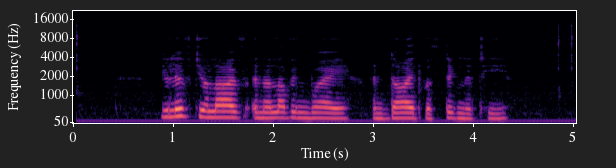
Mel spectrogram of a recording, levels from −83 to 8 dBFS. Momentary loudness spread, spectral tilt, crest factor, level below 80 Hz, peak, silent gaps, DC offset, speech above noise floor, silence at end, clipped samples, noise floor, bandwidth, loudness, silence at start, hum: 13 LU; -8 dB/octave; 20 dB; -68 dBFS; -8 dBFS; none; under 0.1%; 33 dB; 0.7 s; under 0.1%; -59 dBFS; 9.2 kHz; -27 LUFS; 0.9 s; none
